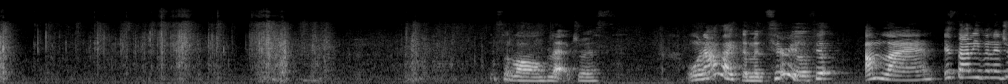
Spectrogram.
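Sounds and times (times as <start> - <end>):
plastic bag crinkling: 0.0 - 5.1.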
